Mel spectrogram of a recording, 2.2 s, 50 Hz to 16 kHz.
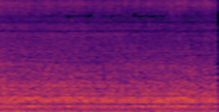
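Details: Steady drone of honey bees around a backyard hive in Australia, October 2021, where the keeper is persisting with plastic frames; a continuous, even buzzing hum without pauses or other clear sounds.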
